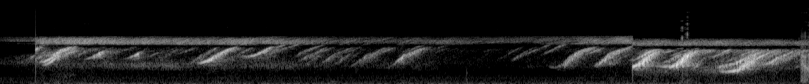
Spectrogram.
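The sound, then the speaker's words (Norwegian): Earth's radio emissions, captured as radio waves and adjusted so human ears can hear them, turned into sound: a steady high electronic tone with a dense stream of rising, bird-like chirps and whoops sweeping upward over and over, with no talking. “Dette er jorda.”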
